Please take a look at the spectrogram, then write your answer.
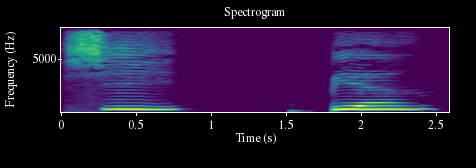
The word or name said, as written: xi1bian1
